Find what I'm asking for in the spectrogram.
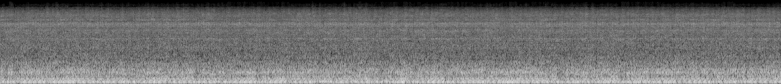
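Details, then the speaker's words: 2007 Pontiac Grand Prix with ZZP XPZ cam, timing chain just corrected, 50 psi fuel pressure, warming up: deep steady idle with slight cam lope, no knocks or ticks; normal cammed idle, exhaust flange gasket not yet fitted. "She's running great."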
